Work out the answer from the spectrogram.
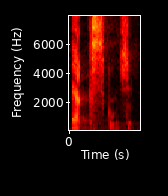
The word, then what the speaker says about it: exquisite: That's how my mother pronounces it, exquisite joy. Even though we debate about its proper emphasis.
